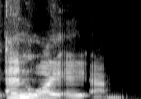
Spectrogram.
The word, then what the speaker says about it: Nyam: Jay's Nyam and Jam? It's NYAM. So Jay's Nyam and Jam.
